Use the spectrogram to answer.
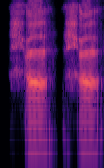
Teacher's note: Makhraj ha di tengah halqum. Ha, sepitkan suara di situ.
